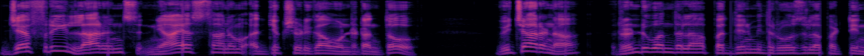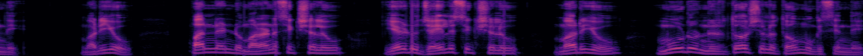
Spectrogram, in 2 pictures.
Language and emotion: Telugu, neutral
